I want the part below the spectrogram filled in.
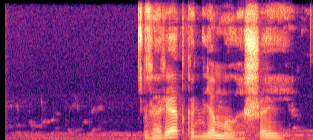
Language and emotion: Russian, sad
